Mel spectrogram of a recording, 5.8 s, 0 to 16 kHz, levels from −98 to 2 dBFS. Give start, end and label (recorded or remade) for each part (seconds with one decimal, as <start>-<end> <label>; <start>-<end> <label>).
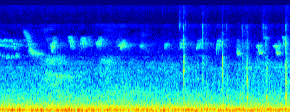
0.0-5.8 recorded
